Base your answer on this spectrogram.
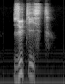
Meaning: member of a group of nineteenth-century French poets
- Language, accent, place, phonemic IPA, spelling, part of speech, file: French, France, Lyon, /zy.tist/, zutiste, noun, LL-Q150 (fra)-zutiste.wav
